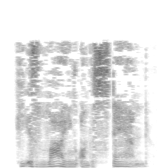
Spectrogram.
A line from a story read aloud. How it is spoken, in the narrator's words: I whisper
